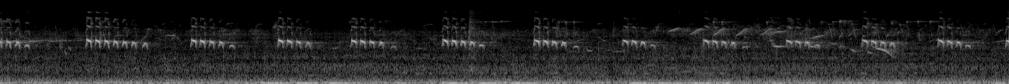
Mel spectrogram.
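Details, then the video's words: White-throated kingfisher, filmed bathing and flying, gives harsh chattering bursts about twice a second; other small birds chirp higher over a low rumble of wind or water. "Kingfisher Flying & Flapping wings in slow motion | Bird make weird noises"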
